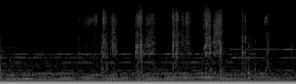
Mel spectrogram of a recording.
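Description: Soft riffling bursts of cards being shuffled, repeating several times over a steady low hum, close and fairly quiet.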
